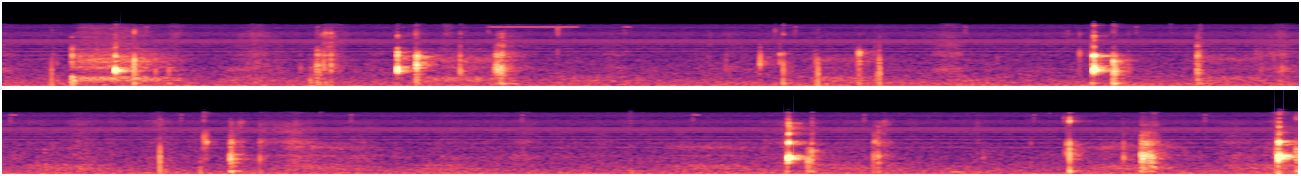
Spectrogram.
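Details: Baby with hiccups: brief, sharp, irregular little catches every few seconds in a quiet room; infant hiccups.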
